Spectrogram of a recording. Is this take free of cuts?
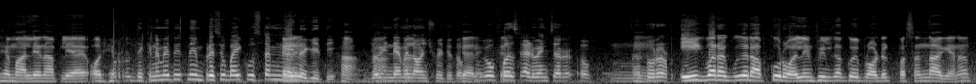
no; 2 cuts; at 1.1 s, 6.6 s

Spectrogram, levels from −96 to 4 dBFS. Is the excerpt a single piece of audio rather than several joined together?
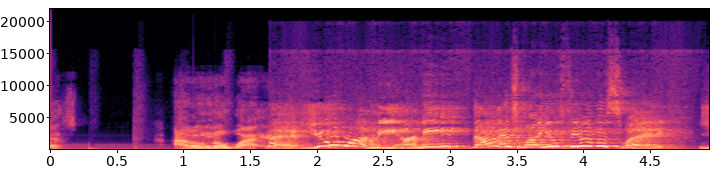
no; 1 cut; at 1.6 s

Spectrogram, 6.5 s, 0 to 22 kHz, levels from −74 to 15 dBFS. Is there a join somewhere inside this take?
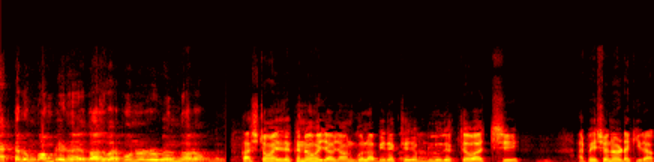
yes; 1 cut; at 2.2 s

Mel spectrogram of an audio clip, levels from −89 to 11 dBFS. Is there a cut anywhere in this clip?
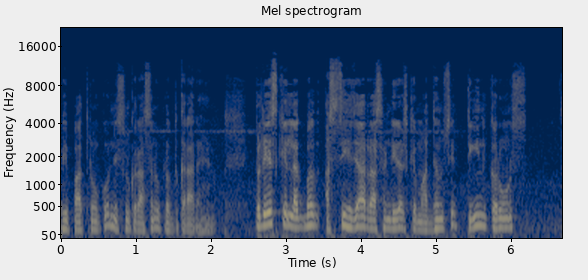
no; 0 cuts

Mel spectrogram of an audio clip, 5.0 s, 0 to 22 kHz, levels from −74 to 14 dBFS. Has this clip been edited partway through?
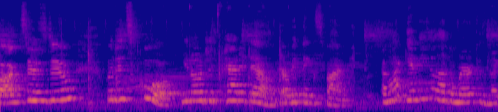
yes; 1 cut; at 3.6 s

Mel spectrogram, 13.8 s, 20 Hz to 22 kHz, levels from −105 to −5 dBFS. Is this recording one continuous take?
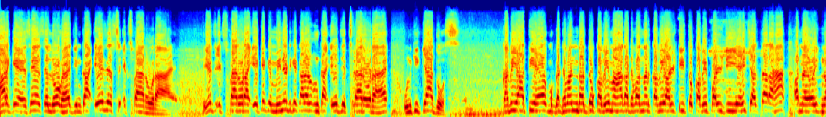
yes; 0 cuts

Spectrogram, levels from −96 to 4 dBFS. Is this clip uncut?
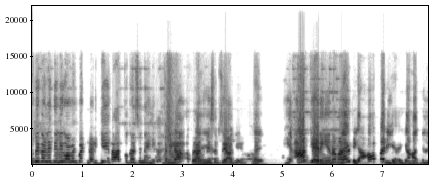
no; 1 cut; at 2.5 s

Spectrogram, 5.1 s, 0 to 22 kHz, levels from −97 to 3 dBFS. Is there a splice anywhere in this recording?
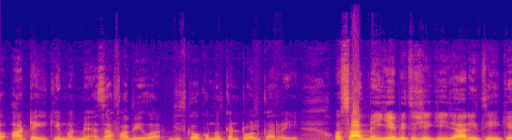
no; 0 cuts

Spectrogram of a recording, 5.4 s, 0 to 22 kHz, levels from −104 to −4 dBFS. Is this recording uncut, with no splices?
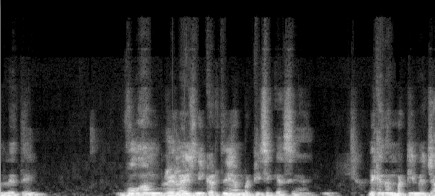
yes; 0 cuts

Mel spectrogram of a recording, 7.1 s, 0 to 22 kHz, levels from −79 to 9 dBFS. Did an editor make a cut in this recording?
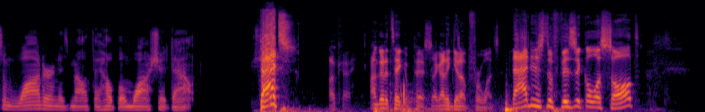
yes; 1 cut; at 2.5 s

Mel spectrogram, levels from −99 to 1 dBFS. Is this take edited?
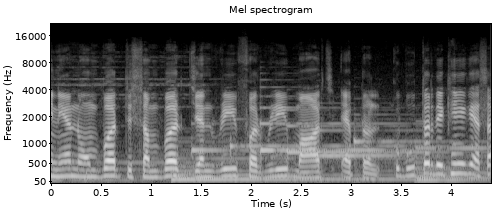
yes; 1 cut; at 3.4 s

